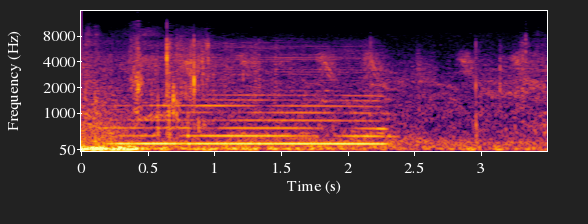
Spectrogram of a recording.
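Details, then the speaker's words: Honda Civic GL parked, idling: a low steady moo-like tone at even pitch for about two seconds, then stops; source unknown. "Mano, o carro parado de repente faz um barulho de boi, meu."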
